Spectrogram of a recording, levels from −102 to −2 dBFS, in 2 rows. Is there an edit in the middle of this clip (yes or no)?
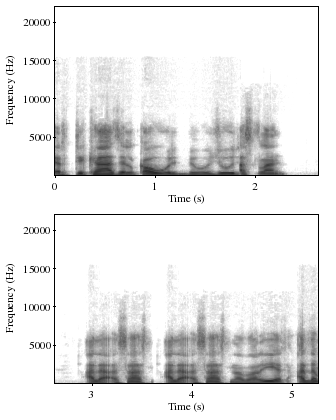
yes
